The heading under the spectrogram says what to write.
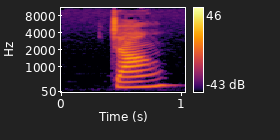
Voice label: "zhang2", Mandarin pinyin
